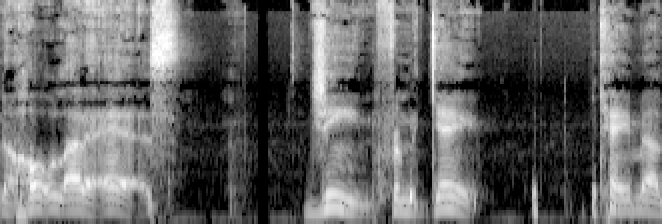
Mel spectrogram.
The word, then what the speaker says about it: Gene: Gene? Yep, Gene.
